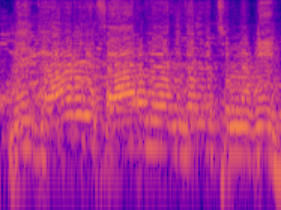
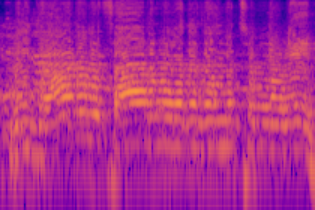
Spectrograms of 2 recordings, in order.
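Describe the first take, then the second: Both takes have the same delivery.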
